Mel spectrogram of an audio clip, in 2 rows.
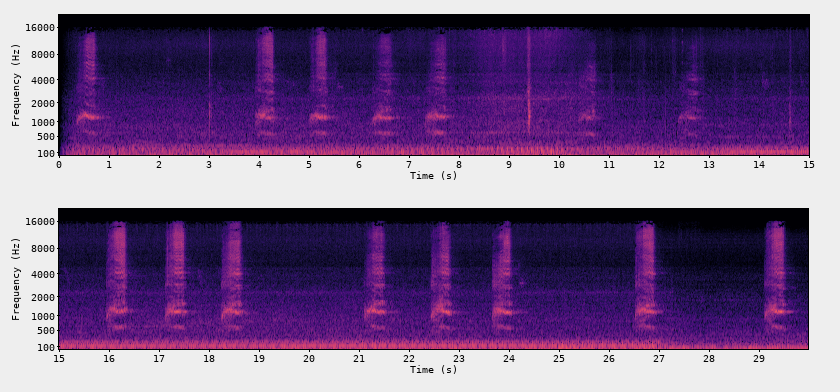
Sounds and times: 0.0s idling pick-up truck 29.9s
0.3s loquacious raven 1.2s
3.9s loquacious raven 8.2s
10.3s loquacious raven 11.6s
12.2s loquacious raven 14.4s
15.2s loquacious raven 19.1s
21.0s loquacious raven 24.4s
26.4s loquacious raven 27.2s
29.1s loquacious raven 29.9s

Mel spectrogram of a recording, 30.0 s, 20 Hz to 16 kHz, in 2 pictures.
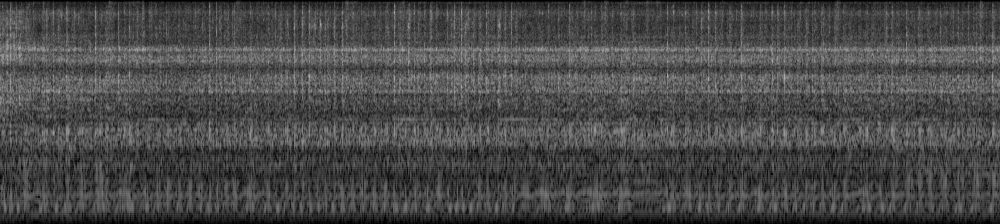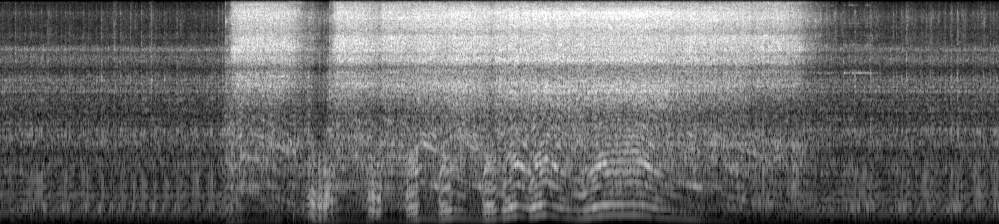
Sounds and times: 0.0s chainsaw idling and revving 29.9s
18.4s very noisy chain 29.0s

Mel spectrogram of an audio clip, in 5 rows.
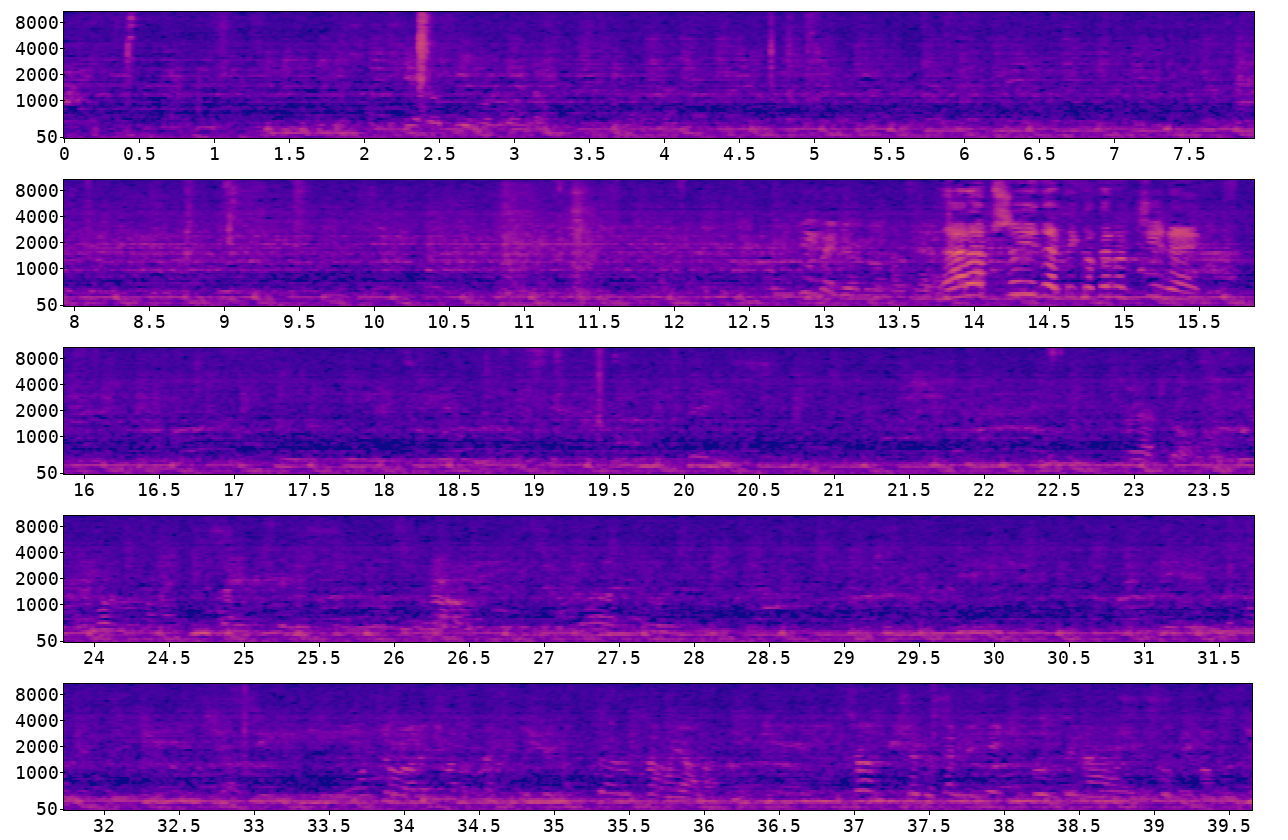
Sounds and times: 0.0s music 39.6s

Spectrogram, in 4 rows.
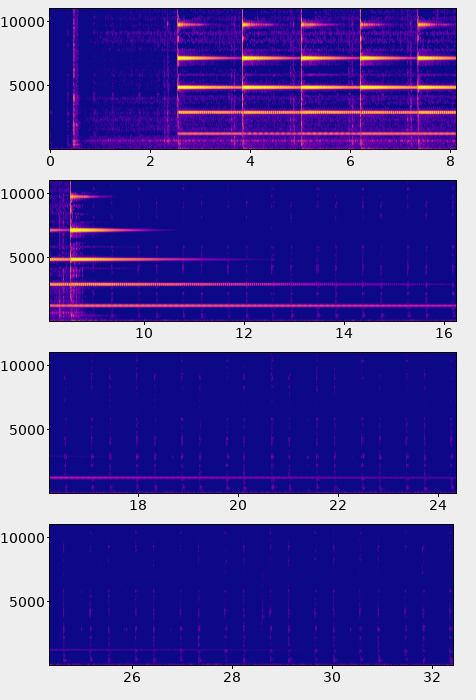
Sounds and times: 2.5s regency clock (made by R Restall, Croydon) chimes 6 times 21.6s

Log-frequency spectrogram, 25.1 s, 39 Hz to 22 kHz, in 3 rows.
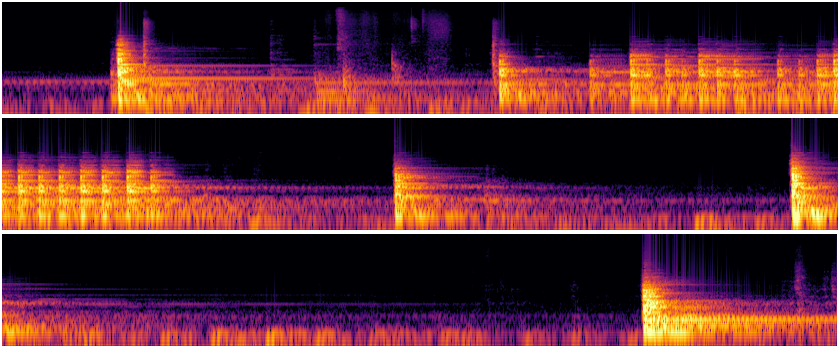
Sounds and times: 1.1s upright piano 13.7s

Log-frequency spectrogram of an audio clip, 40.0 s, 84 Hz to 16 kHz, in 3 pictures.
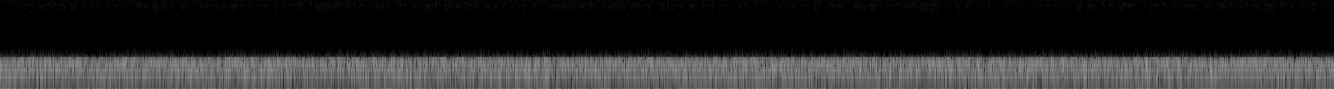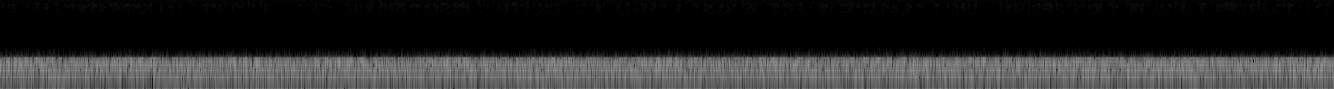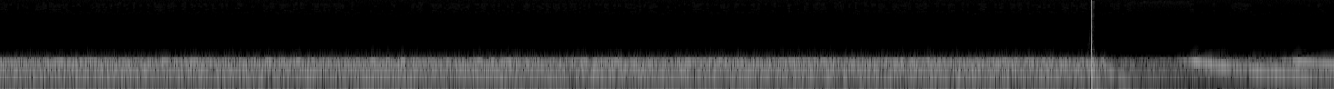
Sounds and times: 37.6s synth 40.0s

